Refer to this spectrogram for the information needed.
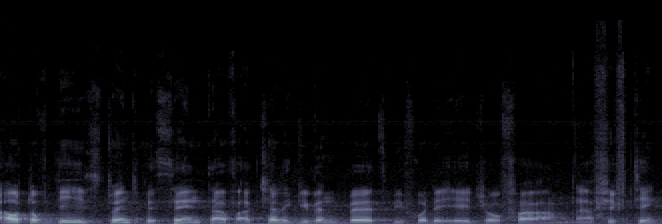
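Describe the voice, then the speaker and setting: This man speaks with a French accent. His pace is moderate. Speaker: conference presenter, researcher. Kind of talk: conference presentation. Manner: hesitant, many fillers.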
